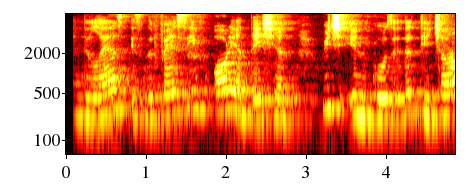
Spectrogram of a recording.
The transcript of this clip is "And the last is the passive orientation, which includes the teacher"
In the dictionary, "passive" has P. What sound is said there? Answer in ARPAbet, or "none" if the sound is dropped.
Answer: F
